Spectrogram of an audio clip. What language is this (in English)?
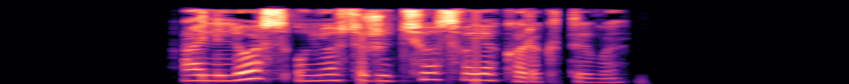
Belarusian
